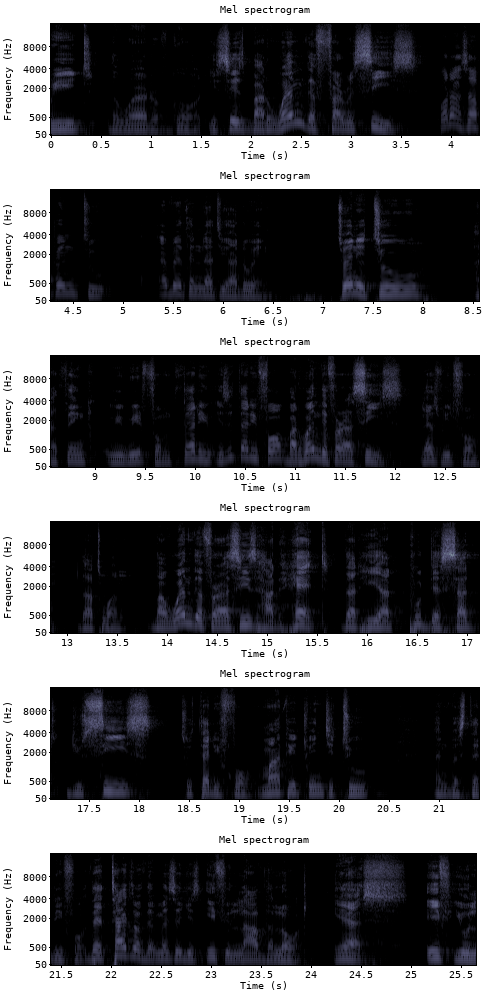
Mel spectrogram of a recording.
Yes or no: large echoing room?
yes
